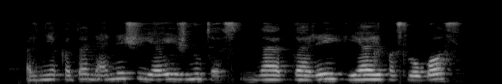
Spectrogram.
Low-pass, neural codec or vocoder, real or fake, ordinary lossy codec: 7.2 kHz; none; real; MP3, 48 kbps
